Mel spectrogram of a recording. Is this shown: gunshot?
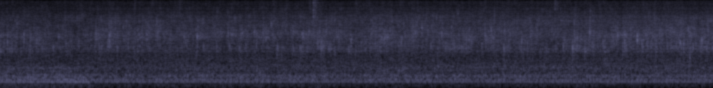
no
